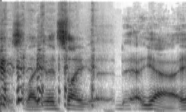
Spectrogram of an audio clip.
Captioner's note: laughs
